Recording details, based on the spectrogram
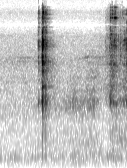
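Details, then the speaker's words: Panhead carburetor on the bench during cleaning: float lifted by hand scrapes against the bowl in two brief rasps and sticks because it is set wrong, causing the bowl to overfill; float needle also grooved and being replaced. "If I lift the float up, it'll stay right there. Gets stuck on the bowl. Stuck right here because they don't have it set right. stuck. You can hear it scraping."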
